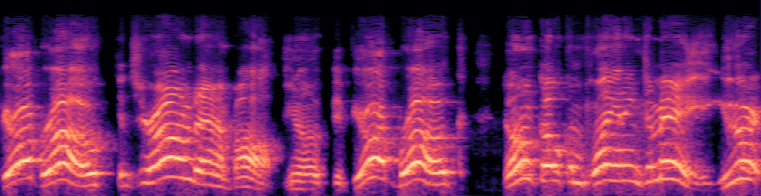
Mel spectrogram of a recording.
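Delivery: very loud, high, in-your-face barked rant. Imitating a speaker's stage manner, in your face: imitating Larry Winget. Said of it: "my imitation of Larry".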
